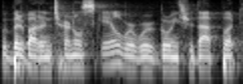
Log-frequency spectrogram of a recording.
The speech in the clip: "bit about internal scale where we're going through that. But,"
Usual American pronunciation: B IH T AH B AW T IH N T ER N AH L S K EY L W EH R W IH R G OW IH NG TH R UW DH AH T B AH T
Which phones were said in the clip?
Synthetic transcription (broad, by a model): B IH T AH B AW T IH N T ER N L S K EY L W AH R W IH R G OW IH NG TH R UW DH AH T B AH T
